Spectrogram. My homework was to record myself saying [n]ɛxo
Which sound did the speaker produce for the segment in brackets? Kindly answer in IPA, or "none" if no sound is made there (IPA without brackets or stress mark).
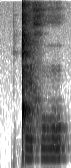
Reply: ǃ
